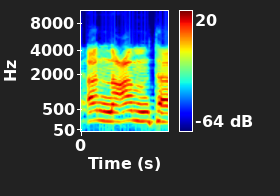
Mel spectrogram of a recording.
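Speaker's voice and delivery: teacher modelling انعمت clearly; recitation demo. Shown as a demonstration. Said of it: "اسی طرح کیا ہے".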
